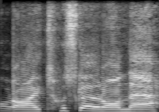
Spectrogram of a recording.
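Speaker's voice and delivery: put-on British accent. Speaker shows how the character Philip should sound: Philip impression with British accent. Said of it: "I did kind of do a good little Philip impression".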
